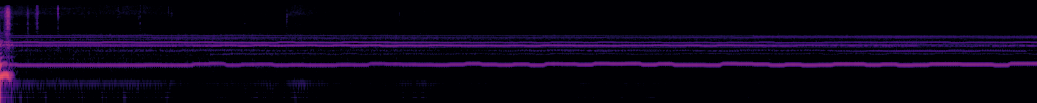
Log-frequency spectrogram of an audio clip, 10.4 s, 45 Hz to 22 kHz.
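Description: FT8 digital-mode signal from WSJT-X: a faint steady tone that hops up and down in small pitch steps, the computer sending its automatic reply in an FT8 contact.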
